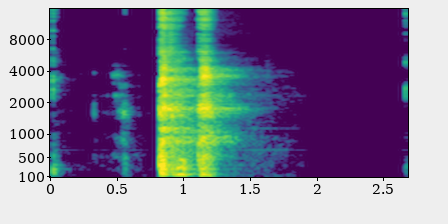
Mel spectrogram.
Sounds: Cough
